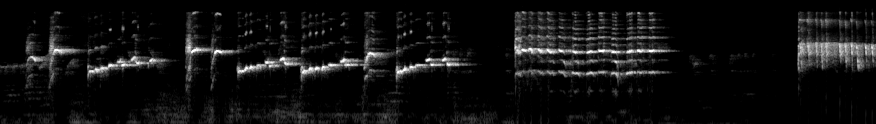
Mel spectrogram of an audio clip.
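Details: Shama song used to provoke rivals: five or six rising whistled phrases with scratchy buzzy ends, then a long high buzzy trill, a short pause and another harsh high rattle.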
